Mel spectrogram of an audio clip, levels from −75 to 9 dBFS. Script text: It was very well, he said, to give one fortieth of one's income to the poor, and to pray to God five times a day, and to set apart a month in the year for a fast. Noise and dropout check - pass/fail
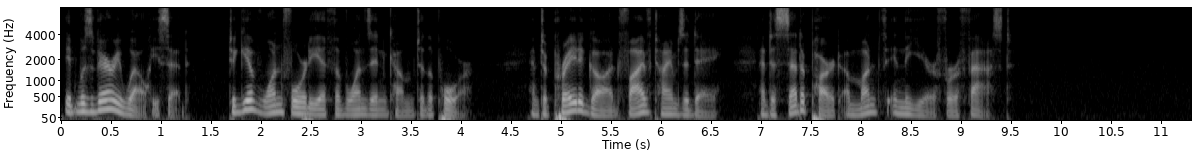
pass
